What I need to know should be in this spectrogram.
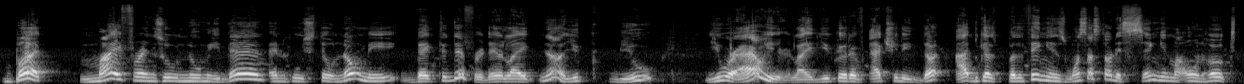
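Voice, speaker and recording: A man from Benin, West Africa, a singer with a raspy voice, telling stories in an animated way in a casual interview. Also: fairly high pitch, a little slow. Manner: animated storytelling, laughs often. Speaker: singer and songwriter guest.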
